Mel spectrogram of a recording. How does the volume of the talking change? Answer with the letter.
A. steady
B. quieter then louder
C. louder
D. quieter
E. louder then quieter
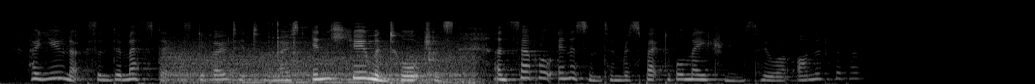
E.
